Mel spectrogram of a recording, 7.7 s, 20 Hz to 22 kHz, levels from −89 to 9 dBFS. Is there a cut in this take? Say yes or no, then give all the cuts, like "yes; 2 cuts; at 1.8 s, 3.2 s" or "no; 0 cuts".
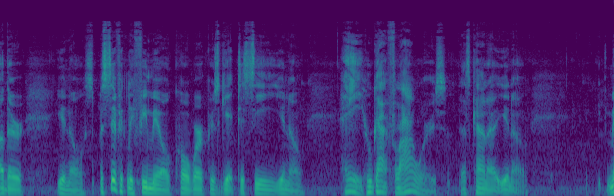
no; 0 cuts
